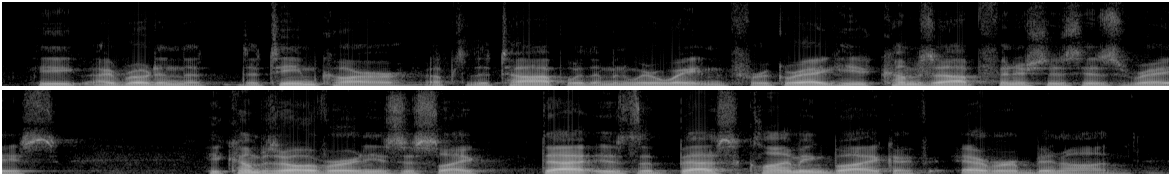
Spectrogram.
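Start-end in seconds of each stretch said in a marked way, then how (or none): none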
